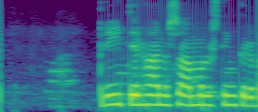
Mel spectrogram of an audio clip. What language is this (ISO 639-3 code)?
isl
